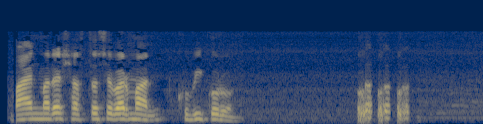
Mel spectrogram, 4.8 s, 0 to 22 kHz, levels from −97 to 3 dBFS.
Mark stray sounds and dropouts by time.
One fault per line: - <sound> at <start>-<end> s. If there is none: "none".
- laugh at 3.6-4.1 s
